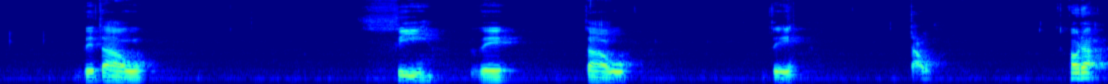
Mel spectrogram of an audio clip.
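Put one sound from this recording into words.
A man speaks calmly and slowly into a close microphone, in short phrases with pauses.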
